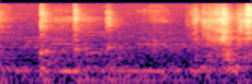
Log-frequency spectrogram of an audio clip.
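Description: Chopped apple pieces dropped by hand into a glass pitcher of apple cider sangria, giving a few light knocks, followed by a brief rustle near the end.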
